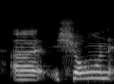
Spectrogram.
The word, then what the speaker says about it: Sjeanne: Sjeanne fantastic.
